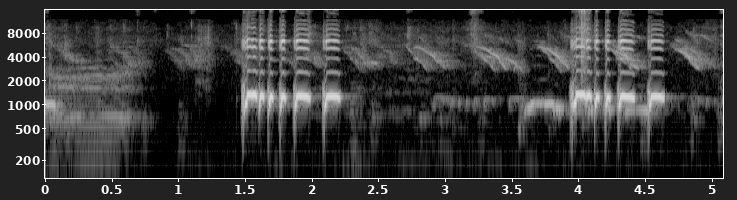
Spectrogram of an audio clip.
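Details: Local zebra dove, a champion bird singing often in the ngancing style, gives two phrases of rapid, rich cooing notes closing on a drawn-out note, with a lower slurred coo just before the second phrase.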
